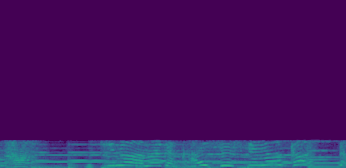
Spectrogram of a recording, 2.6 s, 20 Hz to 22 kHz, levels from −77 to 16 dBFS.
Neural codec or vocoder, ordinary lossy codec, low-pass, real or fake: codec, 16 kHz in and 24 kHz out, 1 kbps, XY-Tokenizer; MP3, 24 kbps; 3.6 kHz; fake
